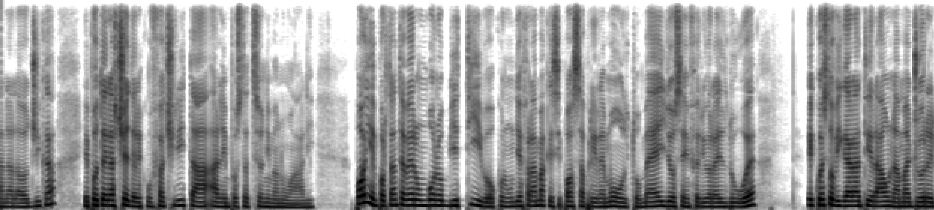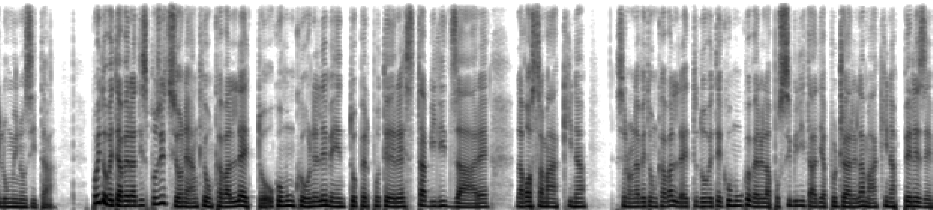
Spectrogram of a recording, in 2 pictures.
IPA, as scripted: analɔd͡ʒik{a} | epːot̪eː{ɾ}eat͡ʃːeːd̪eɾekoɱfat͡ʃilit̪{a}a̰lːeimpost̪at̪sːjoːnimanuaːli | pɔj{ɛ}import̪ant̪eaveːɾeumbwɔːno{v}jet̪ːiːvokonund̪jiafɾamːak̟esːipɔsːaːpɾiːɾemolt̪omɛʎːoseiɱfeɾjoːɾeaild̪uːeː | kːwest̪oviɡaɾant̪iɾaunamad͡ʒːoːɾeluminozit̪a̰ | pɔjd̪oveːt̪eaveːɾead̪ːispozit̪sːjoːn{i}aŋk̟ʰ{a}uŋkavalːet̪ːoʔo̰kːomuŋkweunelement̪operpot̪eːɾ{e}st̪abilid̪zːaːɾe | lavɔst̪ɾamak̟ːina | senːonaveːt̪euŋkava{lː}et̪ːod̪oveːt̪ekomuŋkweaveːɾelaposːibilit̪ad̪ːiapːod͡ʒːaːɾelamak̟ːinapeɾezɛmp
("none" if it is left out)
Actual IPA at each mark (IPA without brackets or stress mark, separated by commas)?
a, ɾ, a, ɛ, b, e, e, e, lː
